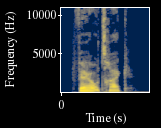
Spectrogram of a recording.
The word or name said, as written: færgetræk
